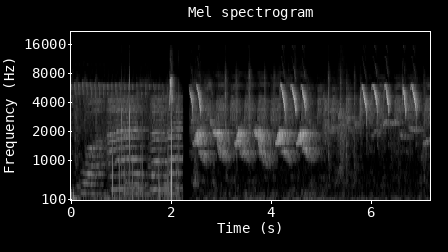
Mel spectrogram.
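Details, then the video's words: Javan tesia singing on a training master recording. A harmonic, stacked whistle opens it, followed by rapid downslurred chirps mixed with high, sharp, descending flicks that come in bursts. "Konin mewah masteran wajib kicau mania"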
